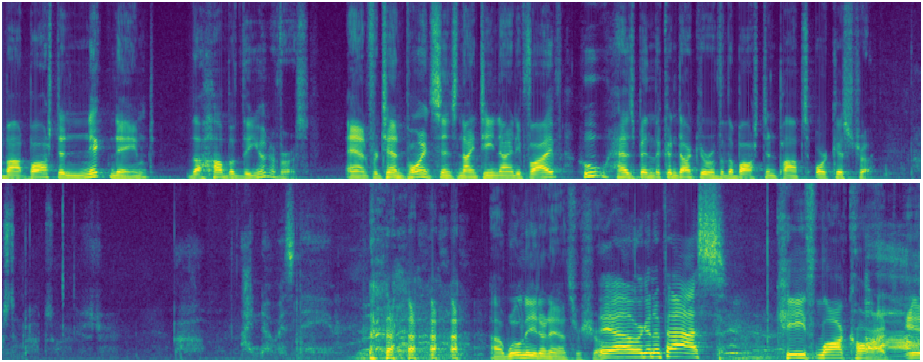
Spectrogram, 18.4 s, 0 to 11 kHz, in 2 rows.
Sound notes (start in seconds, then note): 8.2 whispering; 12.7 laughter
